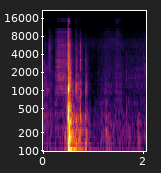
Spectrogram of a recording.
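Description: Compact bathroom door of a Class B motorhome being swung by hand, giving one sharp thud about half a second in.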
